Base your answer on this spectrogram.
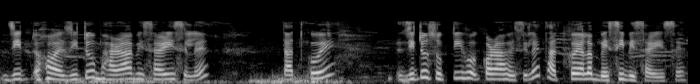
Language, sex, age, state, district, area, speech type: Assamese, female, 30-45, Assam, Dibrugarh, urban, spontaneous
